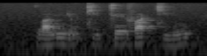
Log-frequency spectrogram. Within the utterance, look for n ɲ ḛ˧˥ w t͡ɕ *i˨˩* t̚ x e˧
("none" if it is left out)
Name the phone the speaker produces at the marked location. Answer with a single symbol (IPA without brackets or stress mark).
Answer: i˨˩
